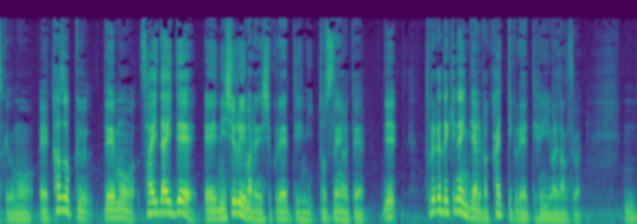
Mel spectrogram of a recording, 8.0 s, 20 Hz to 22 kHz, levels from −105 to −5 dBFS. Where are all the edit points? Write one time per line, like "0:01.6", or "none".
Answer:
none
